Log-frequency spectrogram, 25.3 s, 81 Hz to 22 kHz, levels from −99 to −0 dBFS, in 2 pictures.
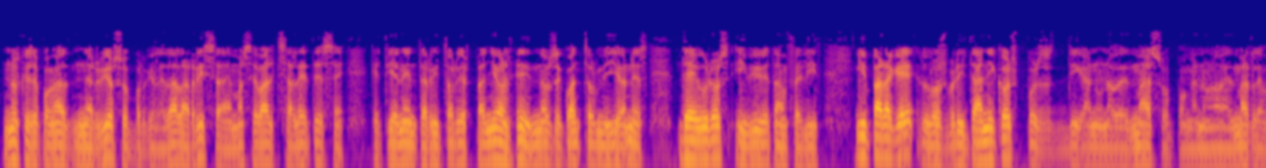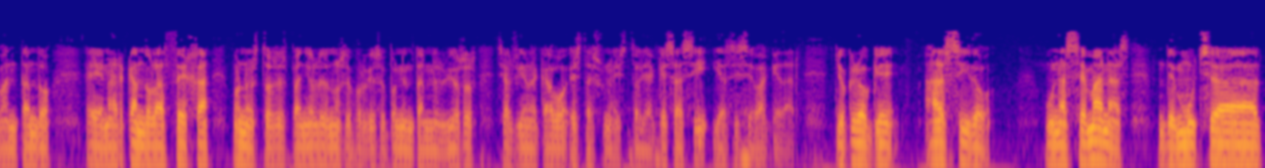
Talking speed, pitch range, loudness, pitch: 215 wpm, 85-95 Hz, -26 LUFS, 90 Hz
